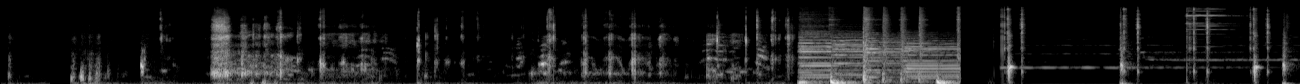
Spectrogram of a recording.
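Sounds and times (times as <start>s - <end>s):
chewing and crunching chilli pepper: 0.9s - 8.0s.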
